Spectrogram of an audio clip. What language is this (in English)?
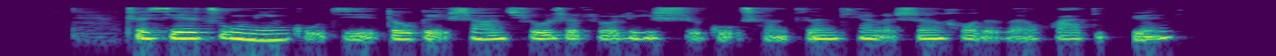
Chinese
